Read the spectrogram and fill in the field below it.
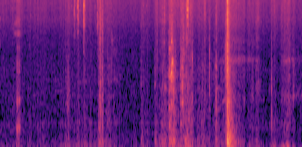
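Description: A car door latch clicks as the door opens.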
